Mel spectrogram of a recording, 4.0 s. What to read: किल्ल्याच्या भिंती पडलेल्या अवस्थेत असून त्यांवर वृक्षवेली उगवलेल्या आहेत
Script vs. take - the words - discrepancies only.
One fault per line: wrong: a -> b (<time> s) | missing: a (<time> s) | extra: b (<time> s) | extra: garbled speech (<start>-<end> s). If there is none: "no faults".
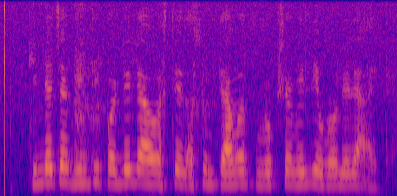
no faults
